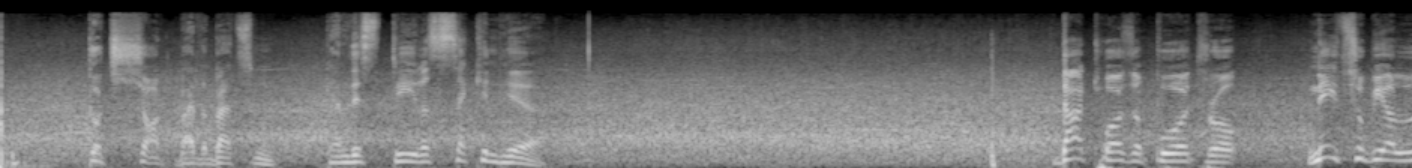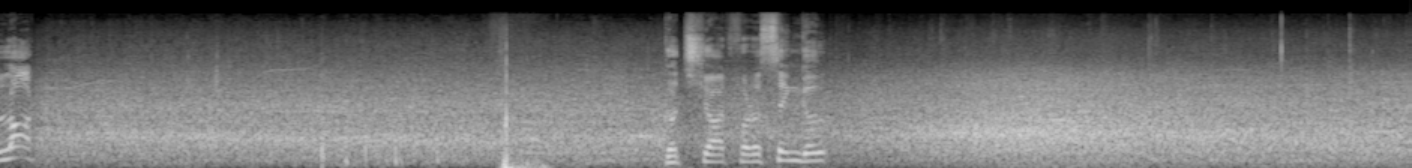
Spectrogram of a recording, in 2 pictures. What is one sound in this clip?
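A large crowd murmurs and cheers steadily.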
